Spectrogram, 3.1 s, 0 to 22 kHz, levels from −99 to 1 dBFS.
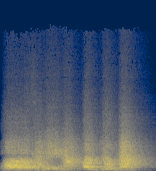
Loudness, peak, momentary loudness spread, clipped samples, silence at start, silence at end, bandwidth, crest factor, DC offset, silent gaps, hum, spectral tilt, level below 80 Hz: -17 LUFS; -2 dBFS; 7 LU; under 0.1%; 0 s; 0.05 s; 16 kHz; 16 dB; under 0.1%; none; none; -2 dB/octave; -70 dBFS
